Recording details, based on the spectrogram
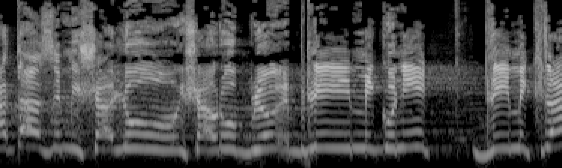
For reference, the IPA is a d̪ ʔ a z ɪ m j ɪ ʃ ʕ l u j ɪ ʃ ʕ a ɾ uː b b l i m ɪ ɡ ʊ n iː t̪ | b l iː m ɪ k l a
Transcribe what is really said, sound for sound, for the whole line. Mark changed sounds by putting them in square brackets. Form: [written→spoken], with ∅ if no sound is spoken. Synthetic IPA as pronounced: a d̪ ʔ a z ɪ m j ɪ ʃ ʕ l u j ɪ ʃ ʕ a ɾ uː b b l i m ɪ ɡ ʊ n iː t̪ | b l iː m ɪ k l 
